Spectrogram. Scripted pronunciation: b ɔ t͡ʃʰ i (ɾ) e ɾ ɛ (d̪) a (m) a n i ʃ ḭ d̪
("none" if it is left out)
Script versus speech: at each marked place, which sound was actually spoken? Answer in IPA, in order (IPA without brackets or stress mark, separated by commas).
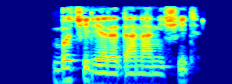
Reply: l, d̪, n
